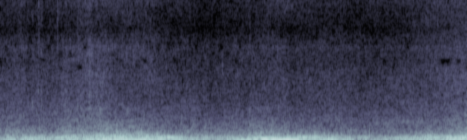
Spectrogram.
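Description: Rough ocean water churned by strong wind at a shore base facility, a steady loud roar of surf and gusts buffeting the microphone with slow swells, no voices.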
